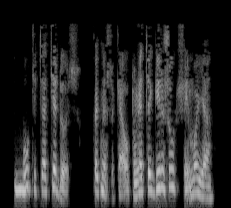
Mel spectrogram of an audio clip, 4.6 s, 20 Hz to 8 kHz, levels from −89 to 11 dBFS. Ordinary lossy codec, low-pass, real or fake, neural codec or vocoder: MP3, 24 kbps; 7.2 kHz; fake; codec, 24 kHz, 0.9 kbps, WavTokenizer, medium speech release version 1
